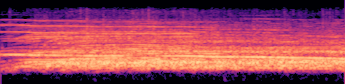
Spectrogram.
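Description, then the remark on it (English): A live crowd at a live-streamed show cheers and whoops loudly, a dense, sustained roar of voices with high-pitched shouts layered on top, steady for under two seconds with no speech over it. “We've got a live crowd. Let the world know you're here.”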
